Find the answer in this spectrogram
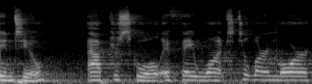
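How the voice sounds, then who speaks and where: A woman's medium-pitched voice with audible room echo and music in the background. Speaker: education service district presenter. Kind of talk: presentation to school board. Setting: school board meeting.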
